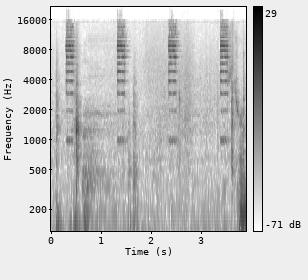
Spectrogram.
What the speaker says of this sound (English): That beep means we just lost our connection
